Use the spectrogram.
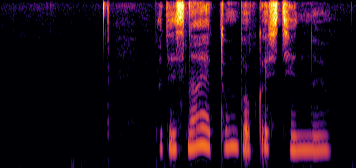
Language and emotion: Russian, neutral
